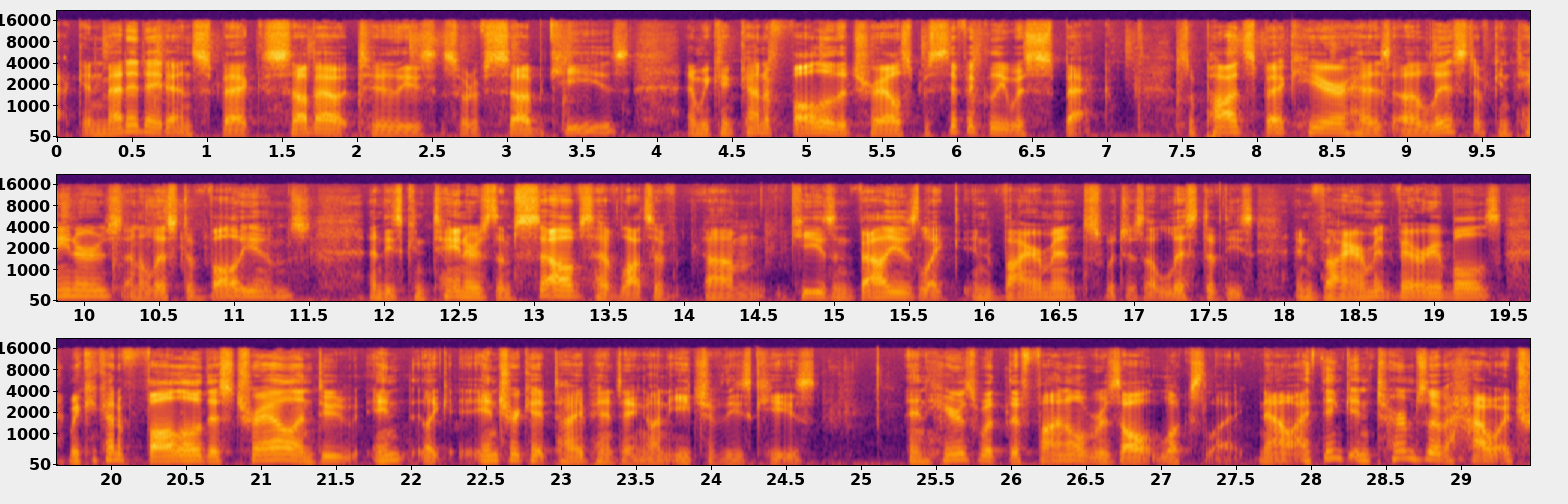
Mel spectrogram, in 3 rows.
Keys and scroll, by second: 0.0-2.0 typing, 5.2 shift+8, 5.7 j, 7.2 shift+8, 8.5-15.0 typing, 18.1 shift+8, 20.5 j, 21.1 shift+v, 23.1 ctrl+c, 24.8-26.4 typing, 27.6 super+Tab.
